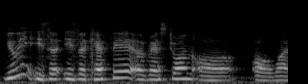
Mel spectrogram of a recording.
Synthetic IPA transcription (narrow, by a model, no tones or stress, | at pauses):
jumĩnisəʔisəkʰɛfeəɹɛstɹɔ̃nɔʔɔwɔ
